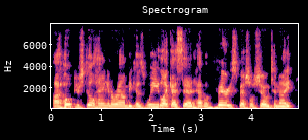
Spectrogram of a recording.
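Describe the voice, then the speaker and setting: A man's voice: on the high side, moderate pace, a little mellow, lo-fi sound. A man hosting a live radio talk show in a casual, chatty style.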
